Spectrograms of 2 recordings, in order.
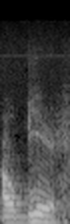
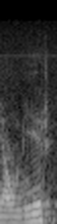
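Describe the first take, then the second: First: The middle consonant sounds like a b. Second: The middle consonant is a clear m sound. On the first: A blocked nose distorts the name. The speaker calls it wrong. "eu falo Albir" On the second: This is how the name should sound. The speaker calls it right. "vou falar o meu nome Almir"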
